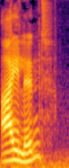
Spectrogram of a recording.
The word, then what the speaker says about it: island: solution all right but if i have a word which is island i don't pronounce this as island so s is silent here okay for example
